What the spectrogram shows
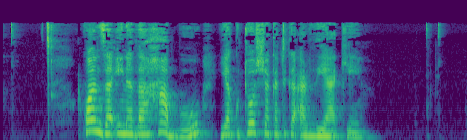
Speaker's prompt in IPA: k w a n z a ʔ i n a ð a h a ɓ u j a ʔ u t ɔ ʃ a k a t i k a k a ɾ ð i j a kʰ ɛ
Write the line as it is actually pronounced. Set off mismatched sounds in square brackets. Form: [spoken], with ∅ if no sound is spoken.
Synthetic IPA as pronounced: k w a n z a ʔ i n a ð a h a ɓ u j a [k] u t ɔ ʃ a k a t i k a [ʔ] a ɾ ð i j a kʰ ɛ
